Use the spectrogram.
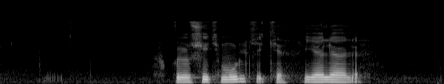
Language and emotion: Russian, neutral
